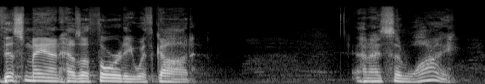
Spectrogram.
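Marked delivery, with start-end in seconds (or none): 0.0-2.0 put-on booming angelic voice. Quoting what an angel said to him, in a booming angel voice. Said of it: "the angel spoke with a booming voice".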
